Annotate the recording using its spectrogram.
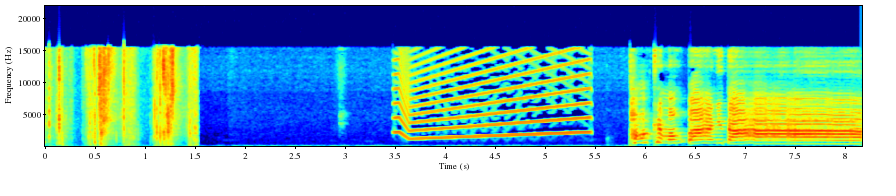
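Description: Slime being squeezed and folded by hand, giving three loud crunching crackles in the first second and a half. A synthetic gliding-tone sound effect follows at about the middle: it drops sharply, then slowly rises for about two seconds. Near the end comes a drawn-out voiced sound.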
